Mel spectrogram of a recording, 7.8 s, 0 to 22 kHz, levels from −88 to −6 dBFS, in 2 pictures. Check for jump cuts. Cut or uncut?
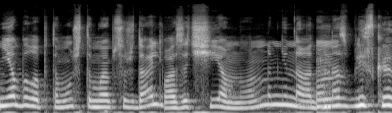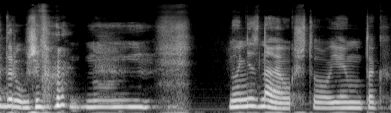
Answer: cut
